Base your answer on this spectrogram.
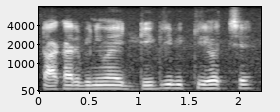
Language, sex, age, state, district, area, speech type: Bengali, male, 30-45, West Bengal, Birbhum, urban, spontaneous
